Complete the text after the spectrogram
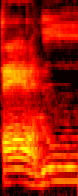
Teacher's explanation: زبان کی جڑ جو تالو کا جو نرم حصہ ہے وہاں کو جب لگے گی تو موٹا قاف ادا ہوگا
